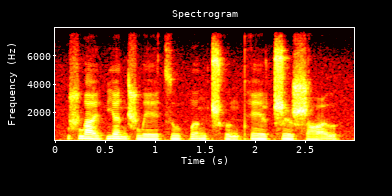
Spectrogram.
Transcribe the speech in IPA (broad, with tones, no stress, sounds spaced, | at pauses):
ʂ w a˥˨ ɪ̯ p j ɛ˥˨ n ʂ w e˨˦ ɪ̯ t͡s u˨˦ p ɤ˥˨ ŋ ʈ͡ʂʰ ʊ̰˨˩ ŋ pʰ e˥˨ ɪ̯ ʈ͡ʂ ɻ̩˥˨ ʂ ɑ̰˨˩ ʊ̯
